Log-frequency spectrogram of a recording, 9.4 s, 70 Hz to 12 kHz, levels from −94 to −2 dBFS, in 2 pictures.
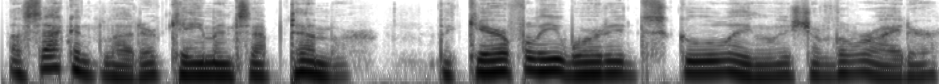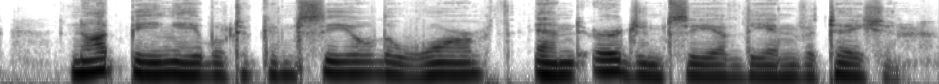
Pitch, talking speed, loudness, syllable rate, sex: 125 Hz, 165 wpm, -16 LUFS, 5.1 syllables/s, male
